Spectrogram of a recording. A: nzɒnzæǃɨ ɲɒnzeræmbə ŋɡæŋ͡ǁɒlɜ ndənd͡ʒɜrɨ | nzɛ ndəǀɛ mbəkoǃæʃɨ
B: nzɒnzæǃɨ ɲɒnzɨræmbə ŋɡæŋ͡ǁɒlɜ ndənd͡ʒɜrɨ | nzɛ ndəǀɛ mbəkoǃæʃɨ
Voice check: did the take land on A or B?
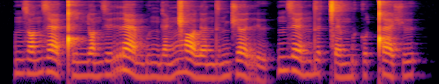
B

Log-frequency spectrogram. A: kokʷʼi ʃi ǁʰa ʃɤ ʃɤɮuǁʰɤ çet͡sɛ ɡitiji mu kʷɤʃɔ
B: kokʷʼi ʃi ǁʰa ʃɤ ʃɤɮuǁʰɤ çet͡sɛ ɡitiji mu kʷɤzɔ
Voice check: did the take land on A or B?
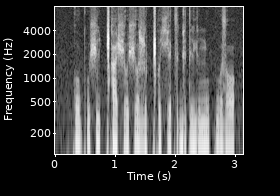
B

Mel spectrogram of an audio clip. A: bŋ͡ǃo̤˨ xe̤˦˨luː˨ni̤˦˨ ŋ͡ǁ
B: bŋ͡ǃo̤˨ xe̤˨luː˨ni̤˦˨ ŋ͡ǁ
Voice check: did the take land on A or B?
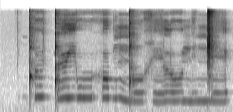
B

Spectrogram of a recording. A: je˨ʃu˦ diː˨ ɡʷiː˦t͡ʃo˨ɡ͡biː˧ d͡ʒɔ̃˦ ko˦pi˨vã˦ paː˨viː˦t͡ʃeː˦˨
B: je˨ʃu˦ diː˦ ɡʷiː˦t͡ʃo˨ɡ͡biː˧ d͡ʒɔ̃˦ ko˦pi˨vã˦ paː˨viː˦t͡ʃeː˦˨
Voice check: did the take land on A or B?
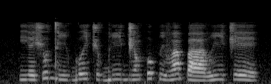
A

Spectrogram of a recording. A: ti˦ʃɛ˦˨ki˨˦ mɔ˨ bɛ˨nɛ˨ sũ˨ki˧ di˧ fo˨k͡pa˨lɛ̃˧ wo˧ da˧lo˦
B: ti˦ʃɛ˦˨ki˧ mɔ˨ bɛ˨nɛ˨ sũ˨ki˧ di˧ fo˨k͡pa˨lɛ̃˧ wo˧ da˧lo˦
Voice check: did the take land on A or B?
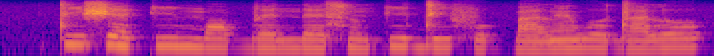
B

